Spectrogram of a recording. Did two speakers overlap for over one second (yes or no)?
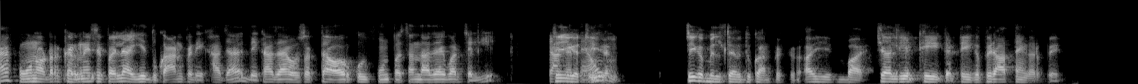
no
